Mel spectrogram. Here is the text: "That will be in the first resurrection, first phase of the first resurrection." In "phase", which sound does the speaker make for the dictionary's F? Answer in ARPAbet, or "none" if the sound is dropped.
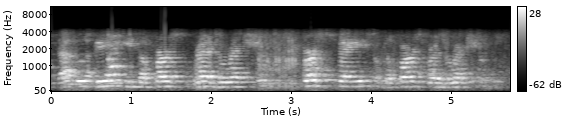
F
